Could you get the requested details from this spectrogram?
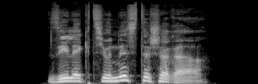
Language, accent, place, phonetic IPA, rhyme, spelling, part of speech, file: German, Germany, Berlin, [zelɛkt͡si̯oˈnɪstɪʃəʁɐ], -ɪstɪʃəʁɐ, selektionistischerer, adjective, De-selektionistischerer.ogg
- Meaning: inflection of selektionistisch: 1. strong/mixed nominative masculine singular comparative degree 2. strong genitive/dative feminine singular comparative degree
